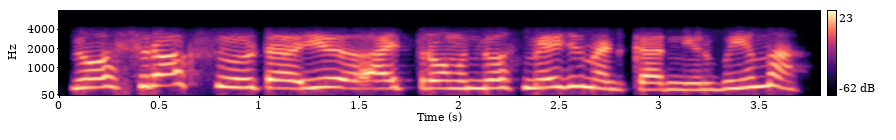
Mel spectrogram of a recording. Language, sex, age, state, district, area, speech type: Kashmiri, other, 18-30, Jammu and Kashmir, Baramulla, rural, conversation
